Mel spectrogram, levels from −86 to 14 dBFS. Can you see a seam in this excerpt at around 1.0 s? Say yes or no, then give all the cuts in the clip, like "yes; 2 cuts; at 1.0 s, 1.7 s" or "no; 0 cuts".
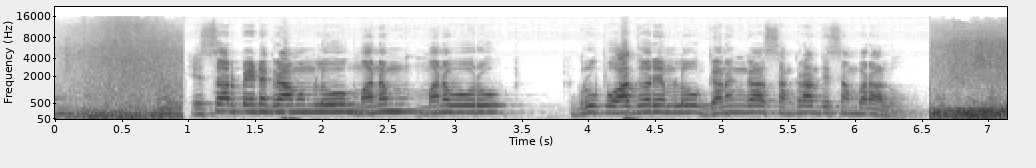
yes; 1 cut; at 1.0 s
